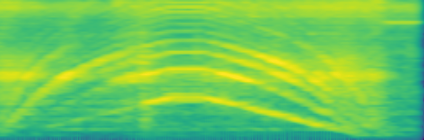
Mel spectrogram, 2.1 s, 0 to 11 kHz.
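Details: Upgraded Y-axis stepper on a homemade JGRO CNC router, tuned in Mach3 with velocity raised to 65: stepper whine sweeps up and down, ragged near the top as the motor stalls and skips steps from excess velocity.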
